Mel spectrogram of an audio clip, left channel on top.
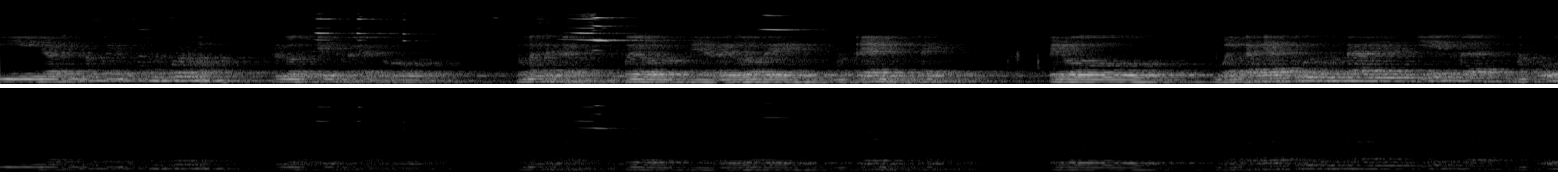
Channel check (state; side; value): quieter; right; 25.2 dB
